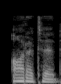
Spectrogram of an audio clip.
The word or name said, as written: audited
